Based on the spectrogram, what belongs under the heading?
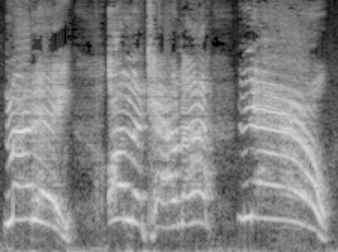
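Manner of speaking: bank robber. Acted. Robber yelling at the clerk.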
